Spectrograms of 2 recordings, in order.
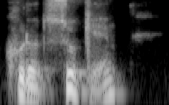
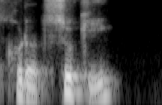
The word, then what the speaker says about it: Kurotsuki: Está en Video Mind y hay otro efecto de Video Mind muy famoso y lo voy a decir ya mismo, se llama Kurotsuke, que significa luna negra. Max, años después, nos dice que después se dio cuenta que la pronunciación exacta es Kurotsuki, pero a nadie le importa eso, así que les seguiremos llamando Kurotsuke.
